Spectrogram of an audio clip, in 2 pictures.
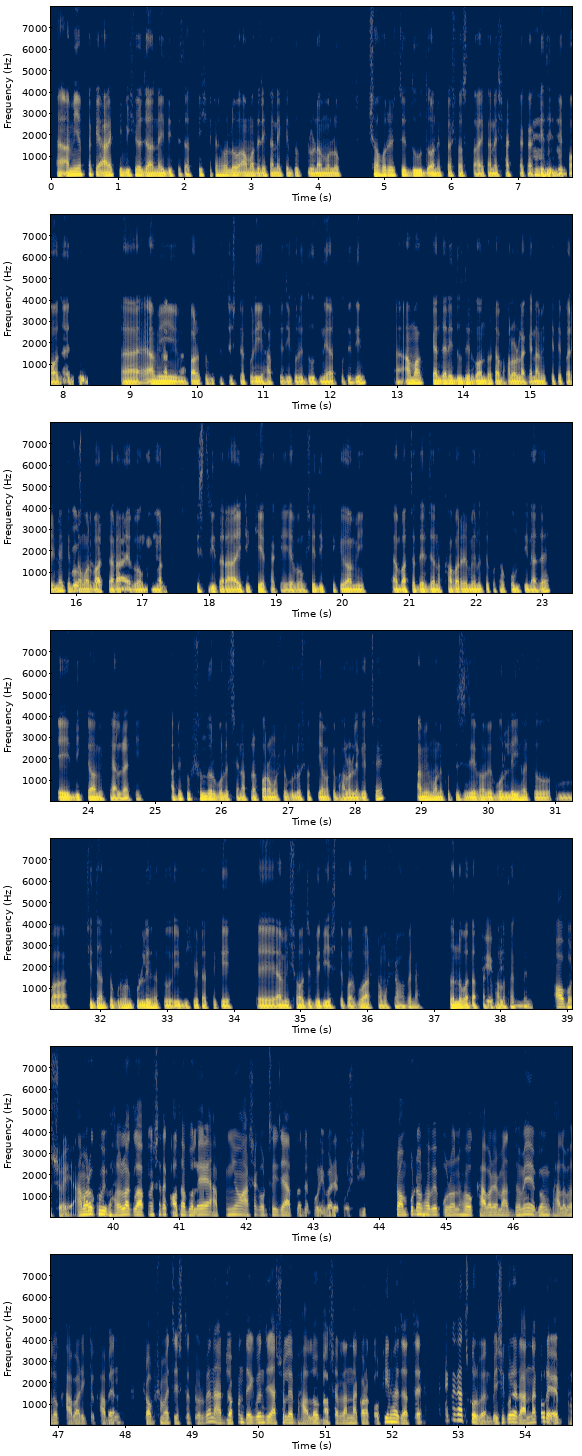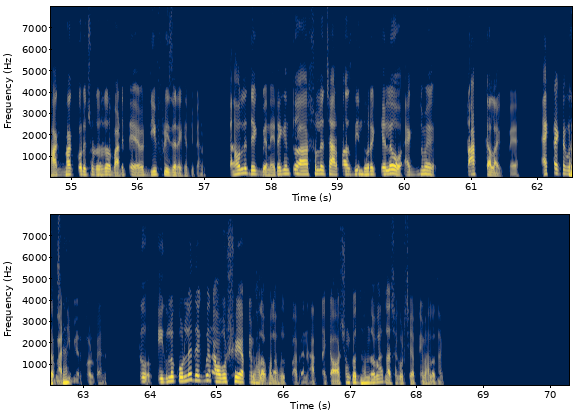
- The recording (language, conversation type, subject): Bengali, advice, সপ্তাহের জন্য স্বাস্থ্যকর ও দ্রুত মেনু সহজে পরিকল্পনা করে কীভাবে সময় বাঁচাতে পারি?
- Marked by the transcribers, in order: static; other background noise; distorted speech; "আমার" said as "আমাক"; "একদমই" said as "একদমে"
